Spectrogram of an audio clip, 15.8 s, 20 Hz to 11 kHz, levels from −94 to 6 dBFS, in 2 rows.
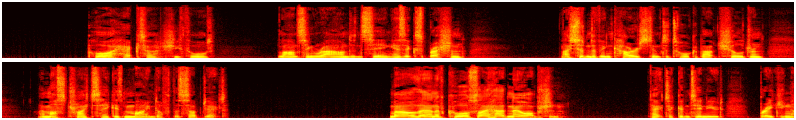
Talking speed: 150 wpm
